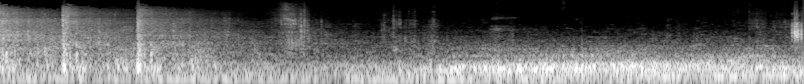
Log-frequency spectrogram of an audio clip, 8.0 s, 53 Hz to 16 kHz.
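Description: Gunshots in a shootout: three sharp cracks about 0.7 s apart in the first second and a half, each with a trailing echo, then a fainter bang about three seconds in. After that a low rumble builds.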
